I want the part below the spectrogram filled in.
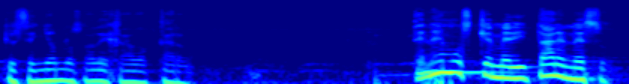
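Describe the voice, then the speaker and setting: A man speaks at a fairly slow pace with long, frequent pauses. His tone is dark and mellow, his pitch fairly high with ordinary variation. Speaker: preacher. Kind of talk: sermon.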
